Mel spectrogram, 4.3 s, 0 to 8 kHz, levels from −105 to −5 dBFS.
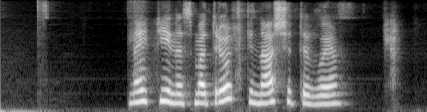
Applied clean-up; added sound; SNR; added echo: neural mask model DeepFilterNet 3.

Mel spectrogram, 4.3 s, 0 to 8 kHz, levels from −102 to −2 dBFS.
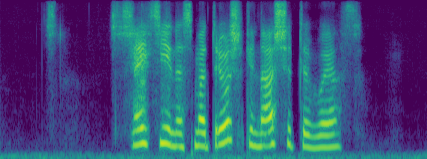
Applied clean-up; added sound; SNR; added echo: neural diffusion model UNIVERSE++.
